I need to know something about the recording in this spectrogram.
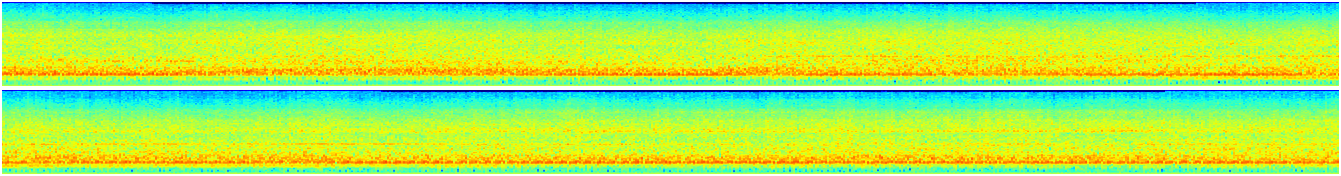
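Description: A heavy diesel engine drones steadily nearby.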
